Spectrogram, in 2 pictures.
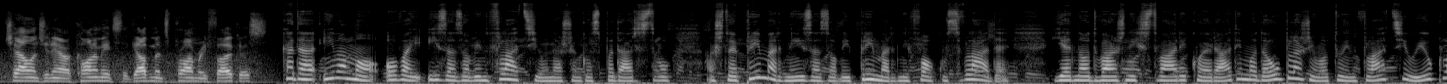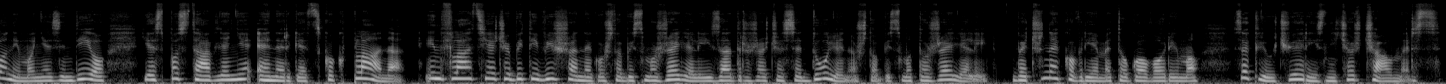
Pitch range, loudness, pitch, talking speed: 165-220 Hz, -26 LUFS, 180 Hz, 125 wpm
